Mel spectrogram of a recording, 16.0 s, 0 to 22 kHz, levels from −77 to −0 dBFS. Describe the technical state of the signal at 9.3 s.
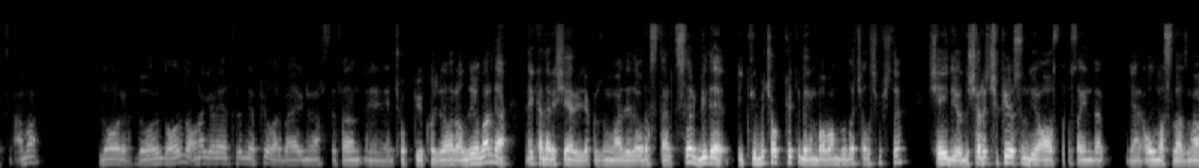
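At 9.3 s the speech signal is intact, with no audible technical fault at that moment.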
